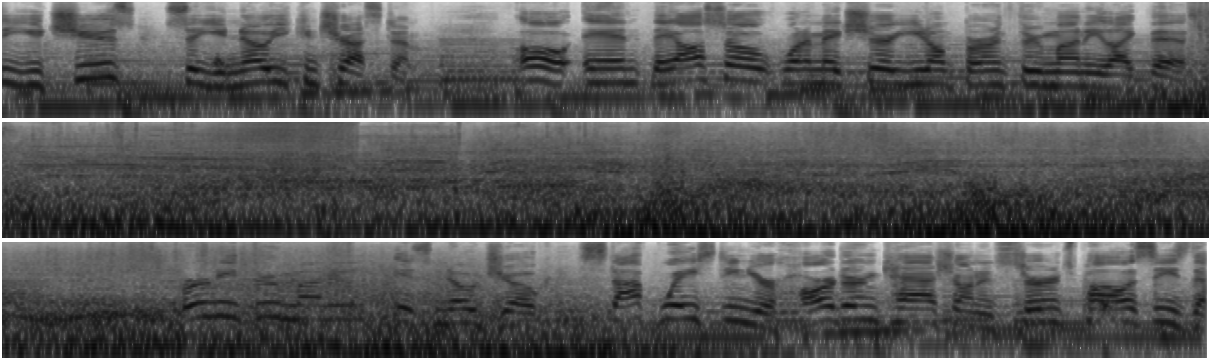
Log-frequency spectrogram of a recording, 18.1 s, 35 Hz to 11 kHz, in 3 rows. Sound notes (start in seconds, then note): 6.1 dramatic music; 6.1 fire blazing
